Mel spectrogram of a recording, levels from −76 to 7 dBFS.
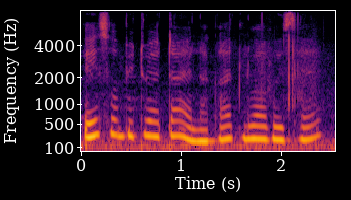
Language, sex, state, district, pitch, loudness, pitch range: Assamese, female, Assam, Kamrup Metropolitan, 240 Hz, -16 LUFS, 225-280 Hz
